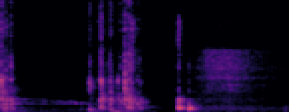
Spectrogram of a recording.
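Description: Typing on a computer keyboard while entering a web address: quiet clusters of rapid, clicky keystrokes separated by short pauses.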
